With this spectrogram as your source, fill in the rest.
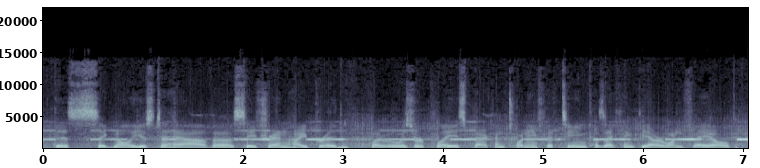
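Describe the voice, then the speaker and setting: A man with a fairly high pitch speaks at a moderate pace, his pitch varying in an ordinary way, over noticeable background noise. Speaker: railroad crossing video creator. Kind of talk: casual tour narration. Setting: outdoors.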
